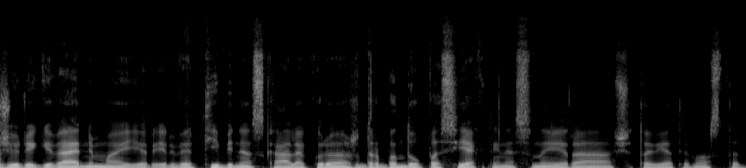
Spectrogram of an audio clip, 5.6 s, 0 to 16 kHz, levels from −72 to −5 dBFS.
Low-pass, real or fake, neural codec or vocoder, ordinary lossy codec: 14.4 kHz; real; none; AAC, 96 kbps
